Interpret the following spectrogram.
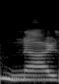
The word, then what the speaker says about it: gnarled: This disease is called gnarled as well. G is silent.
